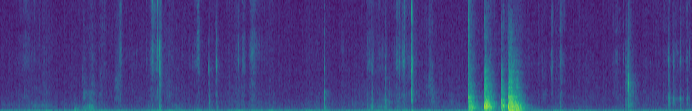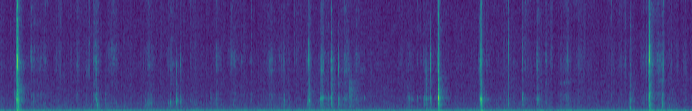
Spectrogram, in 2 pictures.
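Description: Scattered small clicks, taps and light knocks of tools and parts being handled, with one louder rattling clatter lasting about a second around seven seconds in.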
